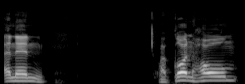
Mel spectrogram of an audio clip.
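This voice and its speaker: A man's voice: fairly high pitch, slow pace, clear, resonant tone, no room sound. London roadman man, dry close sound. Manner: London roadman street slang; animated storytelling, acts out quoted exchanges. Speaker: interview guest, football fan. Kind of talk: casual anecdotal chat.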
